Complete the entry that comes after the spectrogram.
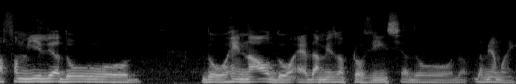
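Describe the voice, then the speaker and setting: Speaking at a fairly slow pace, a man with a medium pitch and a dark, mellow tone keeps his intonation monotone and flat. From Brazil, Foz do Iguaçu area, then São Paulo. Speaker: podcast guest, business person. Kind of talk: interview conversation.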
